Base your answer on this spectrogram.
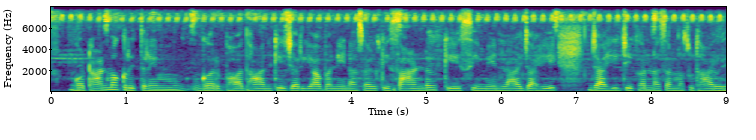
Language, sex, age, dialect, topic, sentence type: Chhattisgarhi, female, 18-24, Eastern, agriculture, statement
